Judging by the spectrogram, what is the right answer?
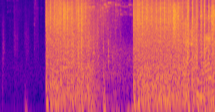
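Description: Sustained automatic gunfire in the battle royale shooter PUBG during a competitive match: a dense, loud burst of rapid shots that cuts in suddenly, dips briefly and then resumes at full intensity.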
